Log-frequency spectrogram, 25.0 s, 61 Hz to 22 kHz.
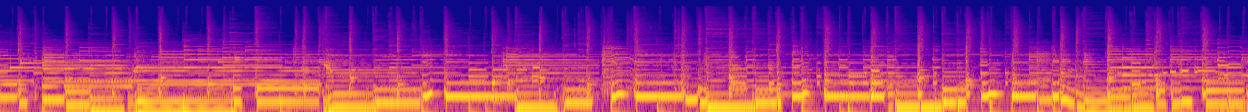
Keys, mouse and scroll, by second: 3.0 click, 4.1 click, 5.0 click, 8.7 click, 9.7 3, 10.3 0, 10.4 0, 11.2 Return, 11.5 scroll down 2, 13.2 click, 16.1 click, 17.2 5, 17.6 0, 18.1 Return, 22.8 click, 23.7-24.1 scroll down 3, 23.9 middle click.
